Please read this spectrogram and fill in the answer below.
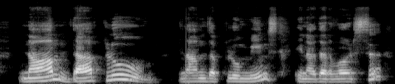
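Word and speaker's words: nom de plume: Nam the plume. Nam the plume.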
